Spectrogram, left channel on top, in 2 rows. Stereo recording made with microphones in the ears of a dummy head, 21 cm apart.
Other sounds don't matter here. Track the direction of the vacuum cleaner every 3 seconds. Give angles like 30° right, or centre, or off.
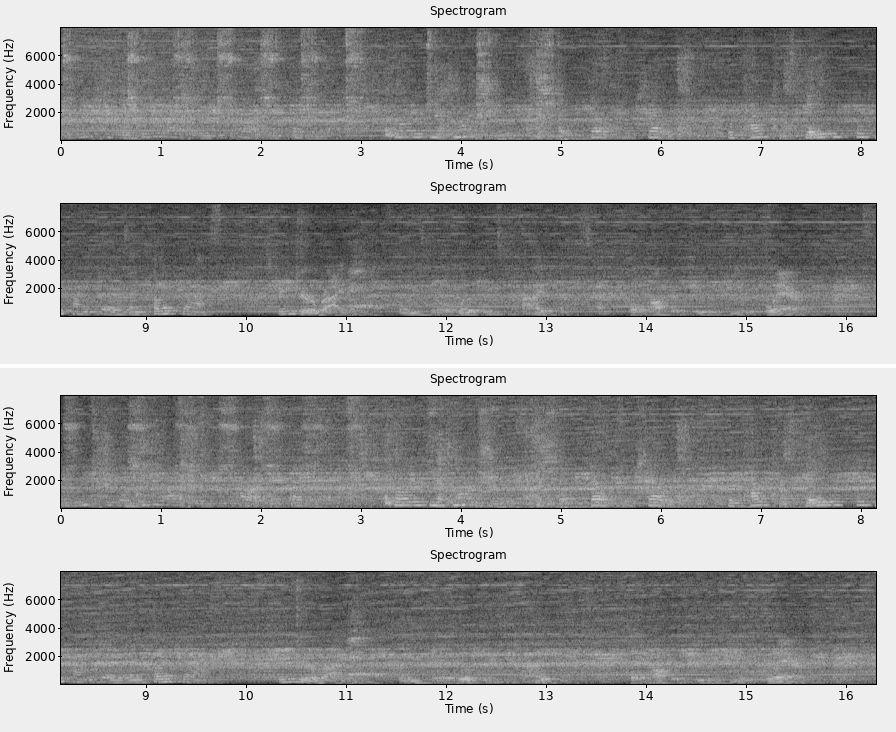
20° left, 30° right, 40° right, 50° right, 50° right, 50° right.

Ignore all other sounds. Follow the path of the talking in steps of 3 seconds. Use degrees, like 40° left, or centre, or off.
60° right, 30° right, 10° left, 50° left, 60° left, 70° left.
